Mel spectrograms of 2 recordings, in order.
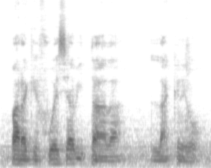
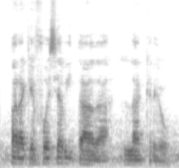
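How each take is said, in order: No difference in how they are said.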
